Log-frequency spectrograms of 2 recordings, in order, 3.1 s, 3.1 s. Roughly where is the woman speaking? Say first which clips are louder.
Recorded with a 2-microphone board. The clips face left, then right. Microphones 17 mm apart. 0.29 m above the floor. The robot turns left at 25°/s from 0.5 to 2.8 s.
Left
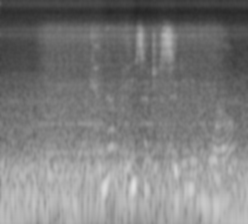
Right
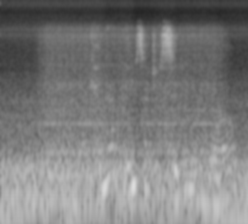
Left 1 dB; behind.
